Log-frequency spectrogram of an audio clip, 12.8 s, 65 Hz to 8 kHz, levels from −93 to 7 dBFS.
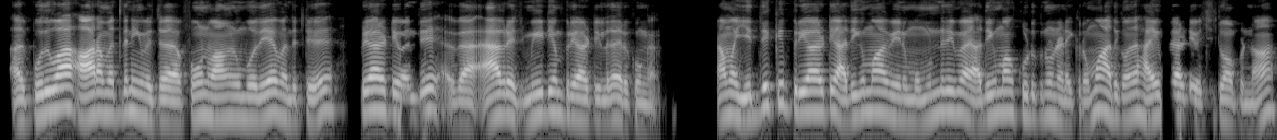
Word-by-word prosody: அது 130 - 0
பொதுவா 180 +5 +6 0.2
ஆரம்பத்தில 165 +1 +3
நீங்க 160 -3 -3
வெச்ச 135 0 -2 0.3
போன் 155 +2 -2
வாங்கும்போதே 145 +2 0
வந்துட்டு 135 -1 -5 0.4
ஃப்ரியாரிட்டி 180 -1 +2
வந்து 140 +6 -5 0.3
வெ 125 - +3 0.2
அவரேஜ், 160 -2 +3
மீடியம் 165 +1 -2
ஃப்ரியாரிட்டில 135 -3 -1
தான் 145 - +2
இருக்கும்ங்க. 115 -1 -7 0.7
நாம 155 +2 0
எதுக்கு 205 +9 -3
ஃப்ரியாரிட்டி 175 0 +2
அதிகமா 170 +6 -2
வேணுமோ, 135 -3 -4
முன்னுரிமை 175 +2 -2
அதிகமா 165 +6 -2
குடுக்கனும்னு 155 -1 -6
நெனைக்கிறோமோ, 125 +8 -6
அதுக்கு 150 -2 -3
வந்து 165 0 -3
ஹை 135 - +2
ஃப்ரியாரிட்டி 155 -3 -3
வச்சுட்டோம் 130 +3 -6
அப்படினா, 115 -1 -7
155 Hz, 145 wpm, -23 LUFS, 135-170 Hz, 0.7 s, பொதுவா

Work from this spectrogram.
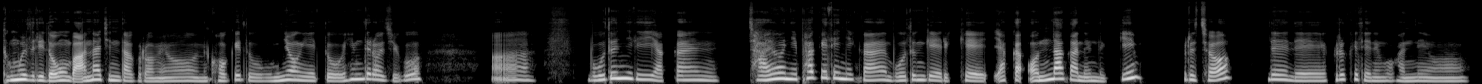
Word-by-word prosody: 동물들이 195 -1 +4
너무 170 +3 +4
많아진다 190 -3 +3
그러면 155 +1 -3
거기도 165 -1 -4
운영이 185 0 +1
또 160 -1 -2
힘들어지고 225 -1 0 0.7
아 195 -3 -4 0.5
모든 220 +9 +4
일이 230 -5 +1
약간 200 +1 -3 0.3
자연이 245 +5 +4
파괴되니깐 250 -9 0
모든 190 +4 -1
게 195 -2 -1
이렇게 165 -1 -2
약간 185 +1 -1
엇나가는 195 -2 +3
느낌? 245 - +1 0.4
그렇죠? 220 +4 +1 0.3
네 225 -1 0
네. 170 -2 -2
그렇게 225 +2 -3
되는 165 -5 -4
것 165 - -7
같네요. 155 -1 -4
190 Hz, 275 characters per minute, -18 LUFS, 165-220 Hz, 0.7 s, 동물들이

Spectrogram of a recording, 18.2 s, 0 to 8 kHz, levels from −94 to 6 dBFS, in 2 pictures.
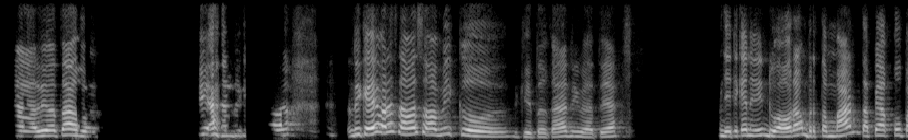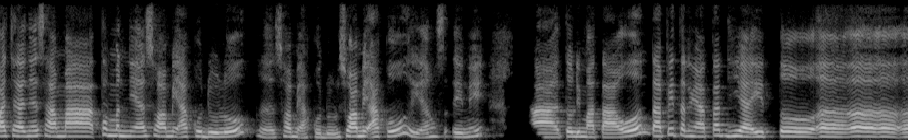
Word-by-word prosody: Ya, 270 - -1 0.2
5 285 +1 +5
tahun. 305 -6 +4 1.1
Iya, 350 -1 +3
nikah 285 +2 -6 0.7
nikahnya 345 +1 +9
malah 480 +5 +6
sama 355 0 +7
suamiku, 335 -2 +2 0.5
gitu 220 -1 -5
kan, 235 +3 -1
ibaratnya. 230 0 -3 1.1
Jadi 255 0 0
kan 305 +1 +1
ini, 295 +2 -1
2 245 -3 +6
orang 305 +8 +5
berteman, 265 +3 +2
tapi 310 -8 -1
aku 300 +1 -2
pacarannya 265 0 -1
sama 255 -3 0
temennya 265 -5 -3
suami 250 -2 -3
aku 235 +2 -4
dulu, 230 +4 -2
eee, 190 -1 -9
suami 240 -1 -5
aku 205 +4 -11
dulu 195 0 -8
suami 250 +1 +1
aku, 255 - -2
yang 215 +3 -7
s 235 - -17
ini. 230 +9 -7 0.5
Ah 210 0 +1
itu 205 - -17
5 220 -2 -3
tahun, 215 - +1
tapi 270 +5 -3
ternyata 270 -3 -4
dia 265 -2 0
itu, 240 +1 -5 0.4
eee 230 -2 +1
eee 245 -1 +5
eee 230 - 0
255 Hz, 150 wpm, -25 LUFS, 235-295 Hz, 1.1 s, nikahnya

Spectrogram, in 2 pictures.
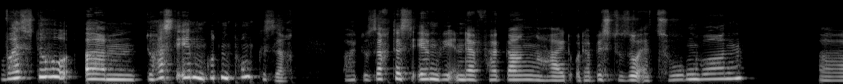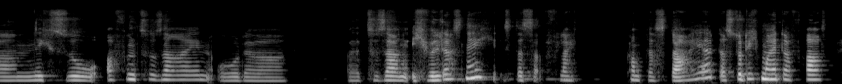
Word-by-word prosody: Weißt 295 +6 +2
du, 345 -3 +8 0.2
ähm, 225 -3 +4
du 225 0 -4
hast 315 +1 +1
eben 320 -2 +6
'n 270 - -2
guten 300 0 +3
Punkt 345 +3 0
gesagt. 165 - -11 0.5
Äh, 205 0 -11
du 215 - -13
sagtest 245 +3 -1
irgendwie 240 -2 +2
in 220 - -2
der 215 0 +2
Vergangenheit 215 -3 -3
oder 185 0 -10
bist 220 +1 -6
du 190 - -12
so 200 +1 +1
erzogen 210 +6 -4
worden? 255 +4 -2 0.7
Ähm, 180 0 -7
nicht 195 +1 -3
so 190 -2 -2
offen 230 +1 -2
zu 230 0 -9
sein 215 0 -6
oder, 170 -1 -10 0.6
äh, 175 -1 -14
zu 190 - -12
sagen: 190 -1 +2
„Ich 180 +2 -5
will 190 - +6
das 240 +3 -1
nicht.“ 315 +3 +5
Ist 230 +1 -17
das 195 - -6 0.2
vielleicht 200 -1 -8 0.4
kommt 205 -1 -6
das 185 0 -9
daher, 215 - +2
dass 195 -10 -5
du 240 - +6
dich 250 0 -3
mal 245 - +10
hinterfragst, 225 -1 +3
215 Hz, 170 wpm, -23 LUFS, 190-245 Hz, 0.7 s, mal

